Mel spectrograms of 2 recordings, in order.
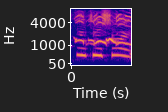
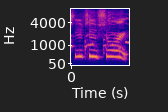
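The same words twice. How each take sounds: First: Very high, louder squeaky coo. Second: Said in the usual way. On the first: Real, not acted. Same words said twice.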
